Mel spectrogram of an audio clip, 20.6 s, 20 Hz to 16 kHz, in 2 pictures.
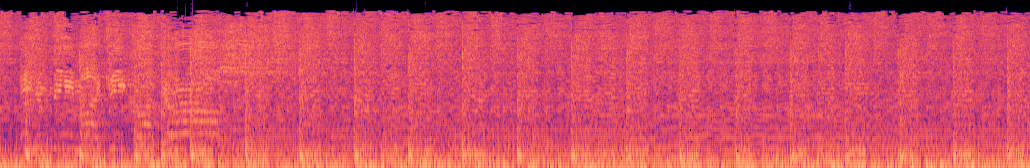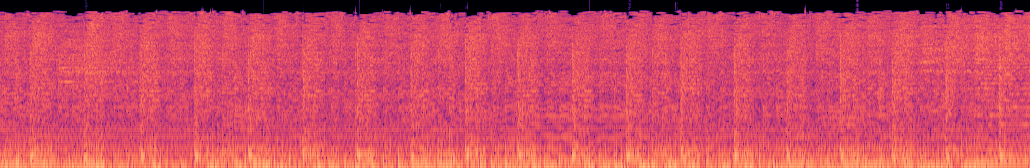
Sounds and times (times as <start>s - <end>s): Background music: 0.0s - 20.6s
Theme music: 0.0s - 20.6s.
